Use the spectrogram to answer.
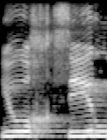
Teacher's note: huruf kh dibaca dengan suara yang tebal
